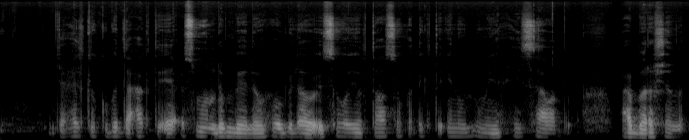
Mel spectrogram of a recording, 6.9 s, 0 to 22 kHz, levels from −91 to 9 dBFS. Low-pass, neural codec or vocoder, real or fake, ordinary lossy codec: none; none; real; none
